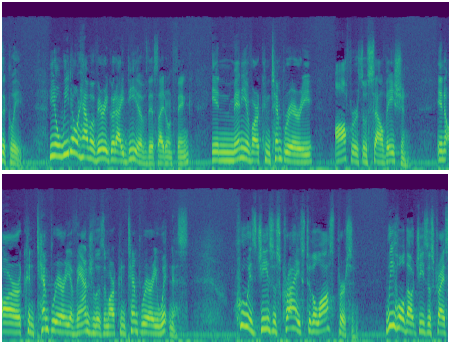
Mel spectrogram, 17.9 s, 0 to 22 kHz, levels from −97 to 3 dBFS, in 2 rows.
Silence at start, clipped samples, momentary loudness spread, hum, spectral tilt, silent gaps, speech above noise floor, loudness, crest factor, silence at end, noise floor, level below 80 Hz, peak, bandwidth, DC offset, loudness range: 0 s; under 0.1%; 13 LU; none; -5.5 dB/octave; none; 20 dB; -16 LUFS; 14 dB; 0 s; -35 dBFS; -44 dBFS; -2 dBFS; 16 kHz; under 0.1%; 3 LU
